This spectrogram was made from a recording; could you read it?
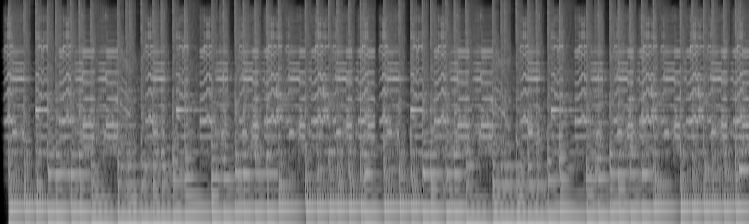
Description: From soulful vocal chops and hypnotic melodies to groovy basslines and punchy drum loops, each sample captures the essence of Ritviz’s unique style.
